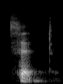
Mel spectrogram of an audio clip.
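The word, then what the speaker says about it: Zett: सेट। सेट। ठीक है। Okay. Okay, सो ये प्रोनाउंसिएशंस हैं और प्रोनाउंसिएशन को एक बार फिर से हम ट्राई करेंगे।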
